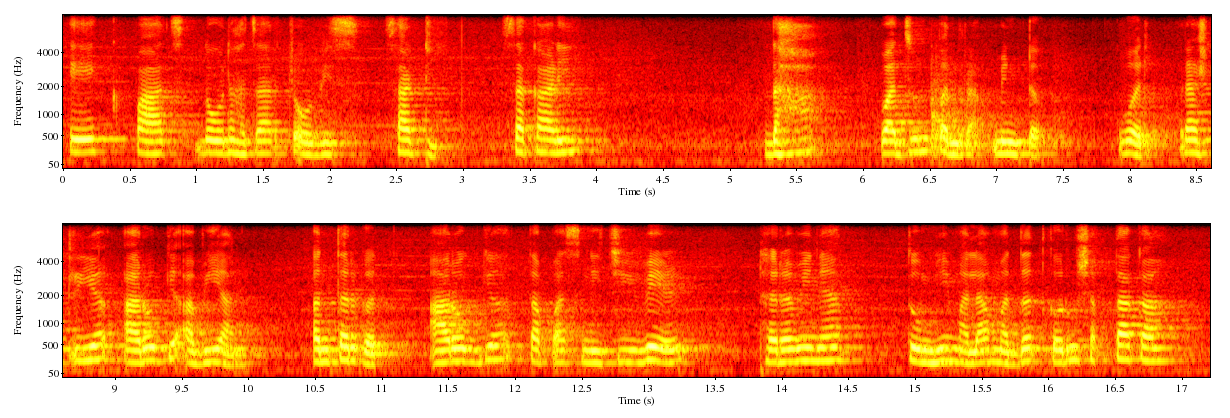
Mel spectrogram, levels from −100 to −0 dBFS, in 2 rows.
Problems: none marked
